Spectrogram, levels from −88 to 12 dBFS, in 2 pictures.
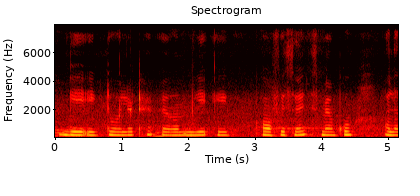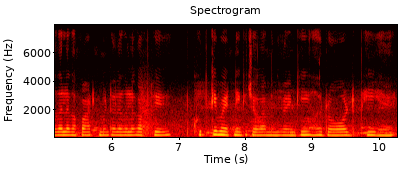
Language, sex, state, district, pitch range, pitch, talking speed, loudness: Hindi, female, Uttar Pradesh, Muzaffarnagar, 220-235 Hz, 225 Hz, 175 wpm, -31 LUFS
